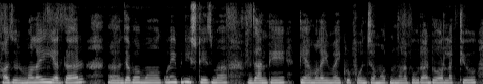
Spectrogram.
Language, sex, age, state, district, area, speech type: Nepali, female, 30-45, West Bengal, Darjeeling, rural, spontaneous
